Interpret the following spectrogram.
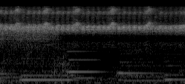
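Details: Cicada in a small garden on 5 August 2020, giving a loud, steady, high-pitched buzzing drone without a break.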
